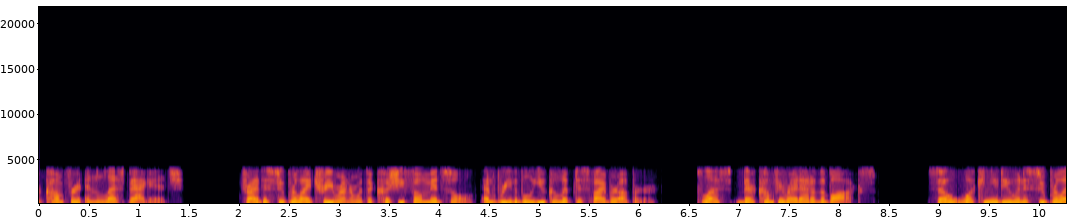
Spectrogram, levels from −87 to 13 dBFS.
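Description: No technical faults are audible.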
